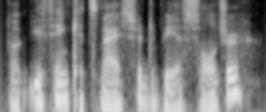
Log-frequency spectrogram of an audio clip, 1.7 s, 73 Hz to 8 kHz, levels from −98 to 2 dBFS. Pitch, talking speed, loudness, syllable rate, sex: 100 Hz, 325 wpm, -18 LUFS, 7.0 syllables/s, male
